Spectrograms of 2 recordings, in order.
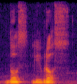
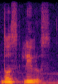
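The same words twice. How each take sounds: First: The stress in libros is on the last syllable. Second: The stress in libros is on the first syllable. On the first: The speaker calls it wrong. "they'll put the stress toward the S and they end up mispronouncing the word" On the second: The speaker calls it right. "It just falls on the on the li"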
